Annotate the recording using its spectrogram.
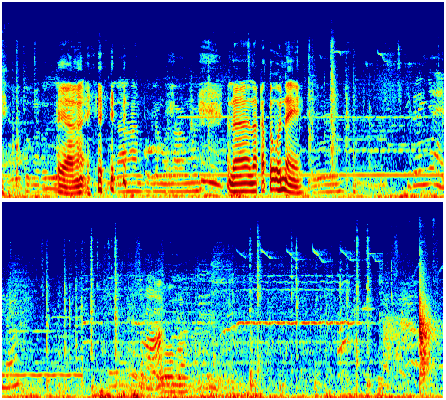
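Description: Several adults chat and laugh nearby.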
